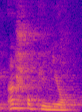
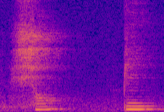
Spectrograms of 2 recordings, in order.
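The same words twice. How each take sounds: First: Said in the usual way. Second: CHAMPIGNON slowly cut into CHAM - PI - GNON; syllable by syllable. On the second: Shown as a demonstration. Teacher leading children to the first syllable, syllable by syllable. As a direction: sound out CHAMPIGNON with a pause after each syllable. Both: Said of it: "trouvons la première syllabe".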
